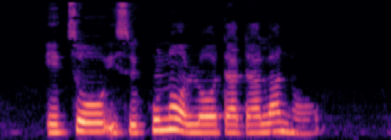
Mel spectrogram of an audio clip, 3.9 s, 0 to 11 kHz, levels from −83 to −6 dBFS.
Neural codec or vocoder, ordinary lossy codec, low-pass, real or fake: none; AAC, 64 kbps; 9.9 kHz; real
